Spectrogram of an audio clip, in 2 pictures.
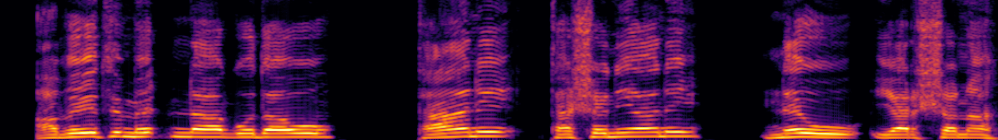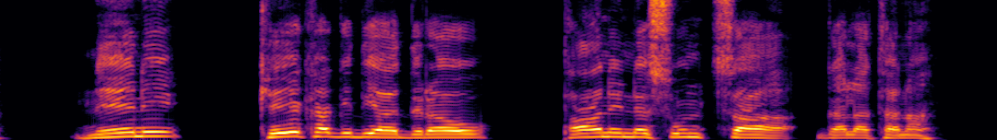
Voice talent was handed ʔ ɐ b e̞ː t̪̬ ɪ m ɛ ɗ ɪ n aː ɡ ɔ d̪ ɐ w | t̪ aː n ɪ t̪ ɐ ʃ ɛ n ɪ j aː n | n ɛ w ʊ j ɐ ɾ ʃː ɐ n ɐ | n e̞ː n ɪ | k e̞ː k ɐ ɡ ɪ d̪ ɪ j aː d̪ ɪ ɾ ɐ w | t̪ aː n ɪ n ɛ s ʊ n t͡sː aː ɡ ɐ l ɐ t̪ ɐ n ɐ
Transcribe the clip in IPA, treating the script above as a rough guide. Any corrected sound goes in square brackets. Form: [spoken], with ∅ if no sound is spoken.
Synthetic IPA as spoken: ʔ ɐ b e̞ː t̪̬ ɪ m ɛ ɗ ɪ n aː ɡ ɔ d̪ ɐ w | t̪ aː n ɪ t̪ ɐ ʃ ɛ n ɪ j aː n | n ɛ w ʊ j ɐ ɾ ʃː ɐ n ɐ | n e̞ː n ɪ | k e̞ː k ɐ ɡ ɪ d̪ ɪ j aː d̪ ɪ ɾ ɐ w | t̪ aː n ɪ n ɛ s ʊ n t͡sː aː ɡ ɐ l ɐ t̪ ɐ n ɐ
